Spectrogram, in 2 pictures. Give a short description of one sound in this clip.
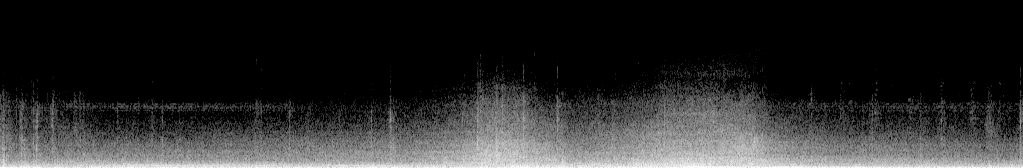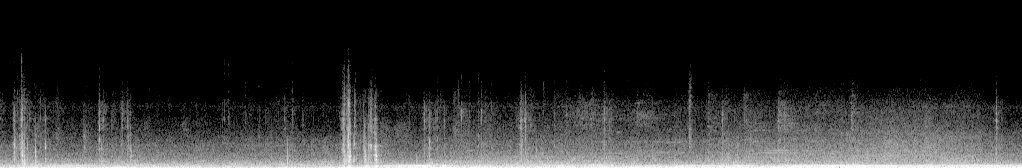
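Tyres roll on pavement.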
